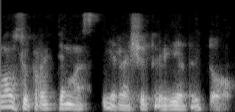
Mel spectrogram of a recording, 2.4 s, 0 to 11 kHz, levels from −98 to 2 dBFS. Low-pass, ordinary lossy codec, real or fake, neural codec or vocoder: 7.2 kHz; MP3, 48 kbps; fake; codec, 16 kHz, 4 kbps, FreqCodec, smaller model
